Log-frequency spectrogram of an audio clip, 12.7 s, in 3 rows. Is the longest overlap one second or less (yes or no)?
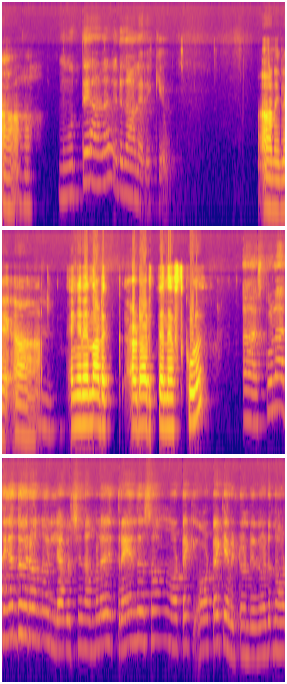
yes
